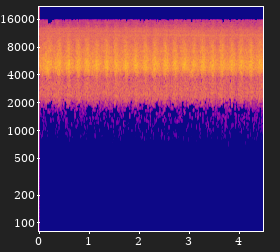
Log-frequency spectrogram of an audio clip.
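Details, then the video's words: Cicadas singing in pine trees about 50 m above the sea at Pefkos Bay, Skiros Island, Greece, in July 2018, recorded on a Sony RX3 with external mic: dense high buzzing pulsing about two to three times a second, wind filtered out. "Cicada Sounds, July 2018 Skiros, Greece"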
